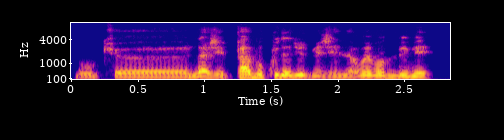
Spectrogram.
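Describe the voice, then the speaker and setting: This guest isopod breeder, a bit stuffed up from a cold, casually explains woodlouse breeding on a livestream in a mellow, mid-range voice at a quick pace. He's hesitant, full of fillers and searching for words, and the audio is dull with no echo.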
